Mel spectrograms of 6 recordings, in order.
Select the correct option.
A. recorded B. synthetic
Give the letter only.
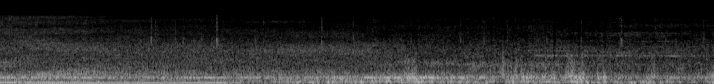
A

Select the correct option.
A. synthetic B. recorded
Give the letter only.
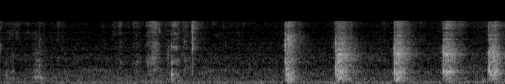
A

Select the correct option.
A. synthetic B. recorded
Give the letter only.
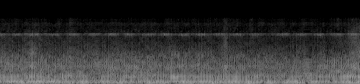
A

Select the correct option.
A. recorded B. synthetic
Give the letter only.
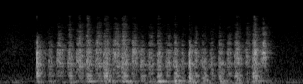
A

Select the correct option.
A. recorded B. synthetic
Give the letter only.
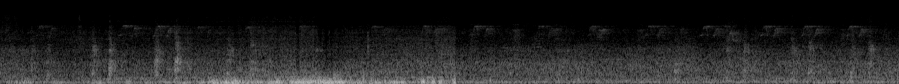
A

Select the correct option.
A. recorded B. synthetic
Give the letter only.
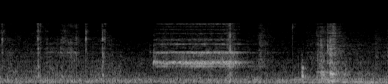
B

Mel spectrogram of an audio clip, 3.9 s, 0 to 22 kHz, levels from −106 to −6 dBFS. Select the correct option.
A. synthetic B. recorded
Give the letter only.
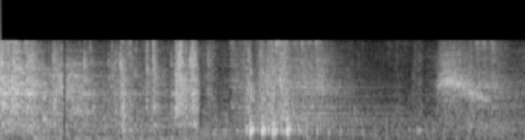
A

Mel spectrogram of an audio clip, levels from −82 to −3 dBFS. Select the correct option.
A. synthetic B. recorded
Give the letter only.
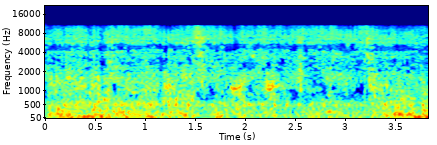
A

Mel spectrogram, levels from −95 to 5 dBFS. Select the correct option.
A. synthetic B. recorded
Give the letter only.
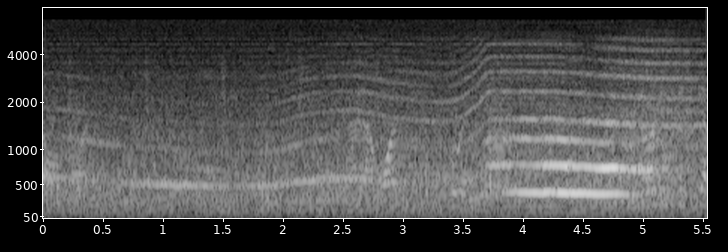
A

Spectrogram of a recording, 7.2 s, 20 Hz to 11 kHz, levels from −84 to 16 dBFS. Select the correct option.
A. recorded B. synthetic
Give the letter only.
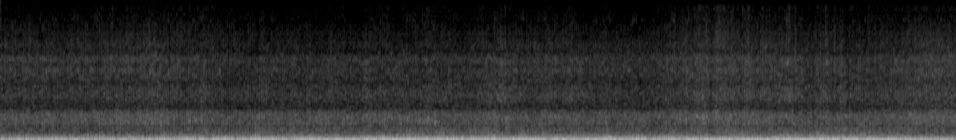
B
